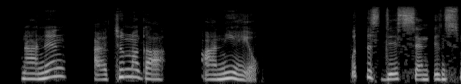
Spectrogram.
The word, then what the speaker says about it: 아줌마: 아줌마. 아줌마. This is pronounced as a three-syllable word. The first syllable is a, the second syllable is zum, the third syllable is ma.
